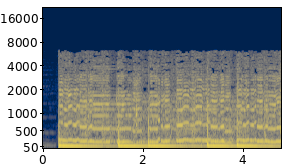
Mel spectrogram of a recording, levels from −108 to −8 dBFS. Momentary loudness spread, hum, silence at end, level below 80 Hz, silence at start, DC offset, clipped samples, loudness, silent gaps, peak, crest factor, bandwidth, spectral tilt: 3 LU; none; 0 s; -26 dBFS; 0.3 s; under 0.1%; under 0.1%; -23 LUFS; none; -4 dBFS; 18 dB; 6.4 kHz; -7.5 dB/octave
